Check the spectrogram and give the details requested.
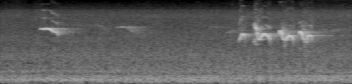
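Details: Javan white-eye in full song, a short high whistled note followed by a rapid run of bright, wavering chirps near the end, against a steady low background hum.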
